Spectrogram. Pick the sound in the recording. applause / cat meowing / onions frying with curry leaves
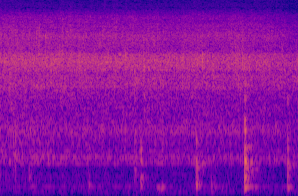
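onions frying with curry leaves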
